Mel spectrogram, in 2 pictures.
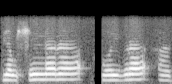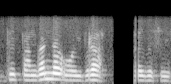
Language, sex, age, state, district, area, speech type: Manipuri, male, 60+, Manipur, Churachandpur, urban, conversation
